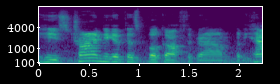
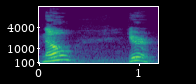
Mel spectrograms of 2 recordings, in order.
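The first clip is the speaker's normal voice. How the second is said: raised, emphatic mock lecture; retold scolding lecture; 5 semitones higher, 7 dB louder than usual. Grandpa lectures teenage Dwayne in the van, retold insistent scolding. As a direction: play an insistent old man making his case.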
